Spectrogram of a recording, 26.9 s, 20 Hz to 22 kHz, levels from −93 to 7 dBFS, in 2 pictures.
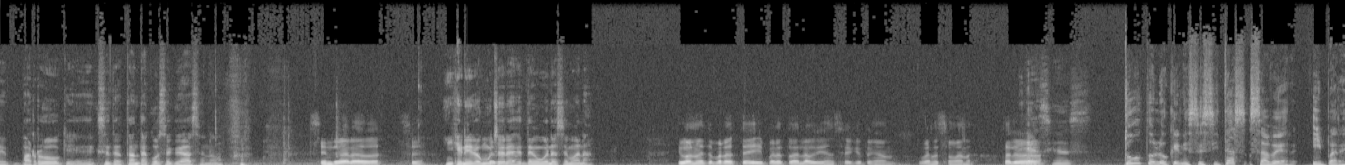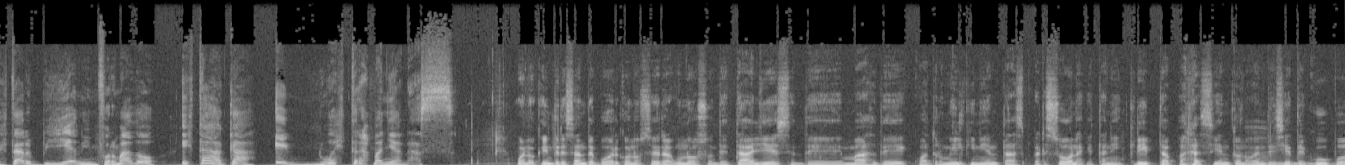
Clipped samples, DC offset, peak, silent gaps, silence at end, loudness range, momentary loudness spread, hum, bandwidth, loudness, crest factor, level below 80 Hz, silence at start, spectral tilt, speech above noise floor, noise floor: under 0.1%; under 0.1%; 0 dBFS; none; 0 s; 3 LU; 11 LU; none; over 20 kHz; -19 LUFS; 18 dB; -46 dBFS; 0 s; -5 dB/octave; 24 dB; -42 dBFS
